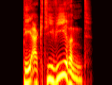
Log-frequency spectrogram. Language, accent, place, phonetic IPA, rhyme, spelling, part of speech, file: German, Germany, Berlin, [deʔaktiˈviːʁənt], -iːʁənt, deaktivierend, verb, De-deaktivierend.ogg
- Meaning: present participle of deaktivieren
